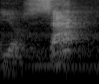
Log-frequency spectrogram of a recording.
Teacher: I emphasized it a lot there, but it's a lot higher rising tone than Mandarin Chinese.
